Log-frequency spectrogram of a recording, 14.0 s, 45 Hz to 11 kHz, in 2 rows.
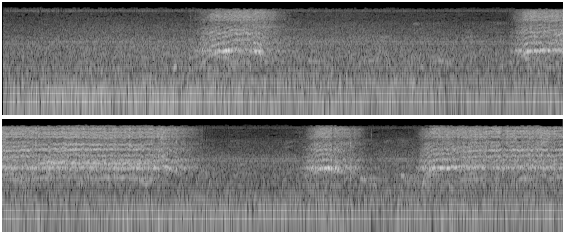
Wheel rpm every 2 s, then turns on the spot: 0, 40, 10, 40, 150, 30, 60.
none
